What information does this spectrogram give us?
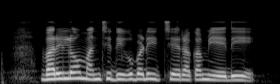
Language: Telugu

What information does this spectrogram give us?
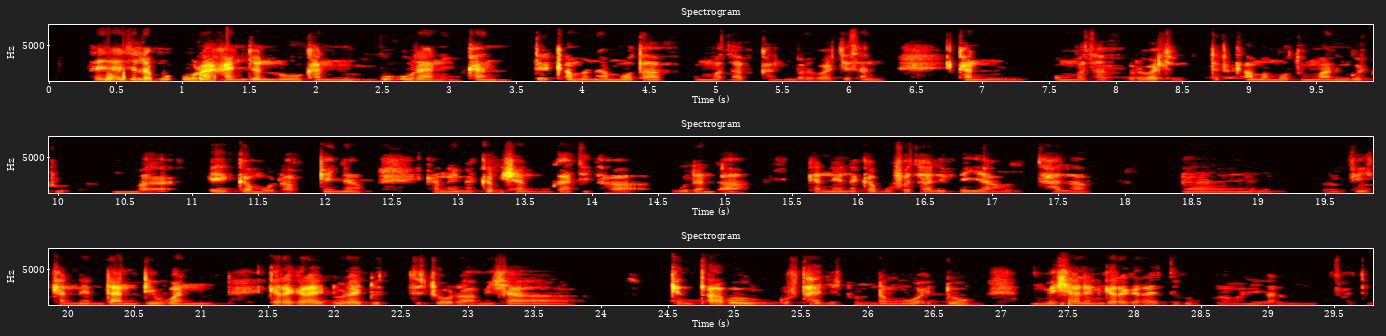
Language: Oromo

